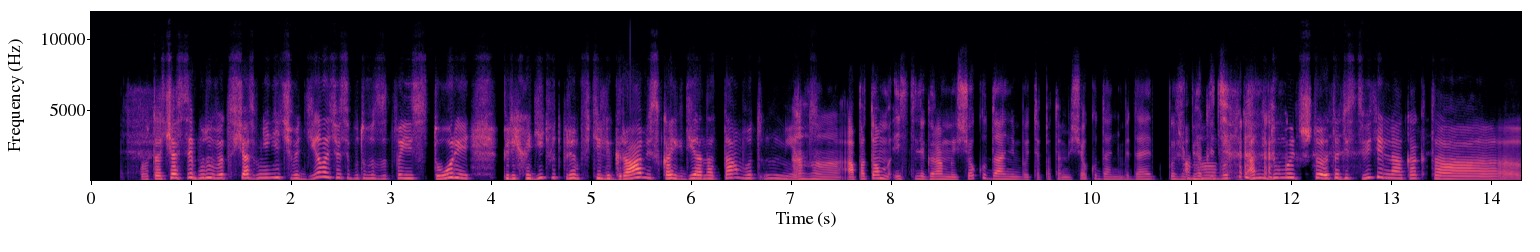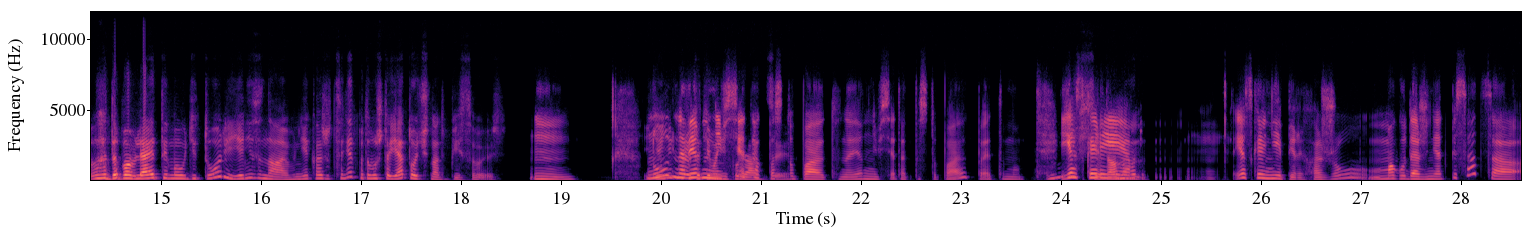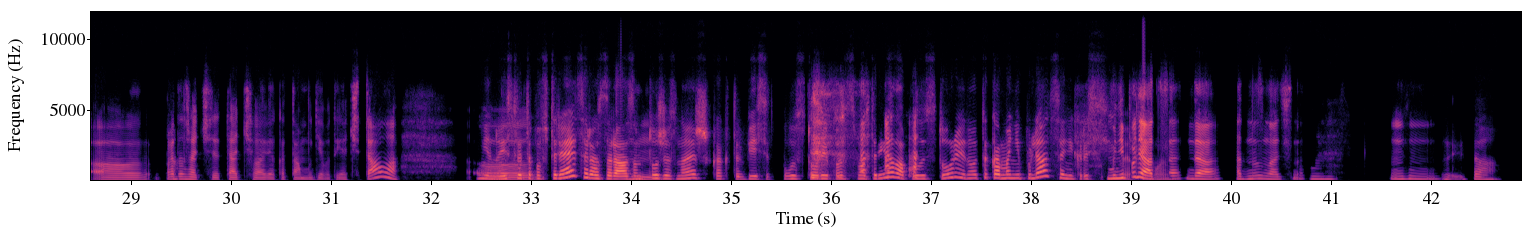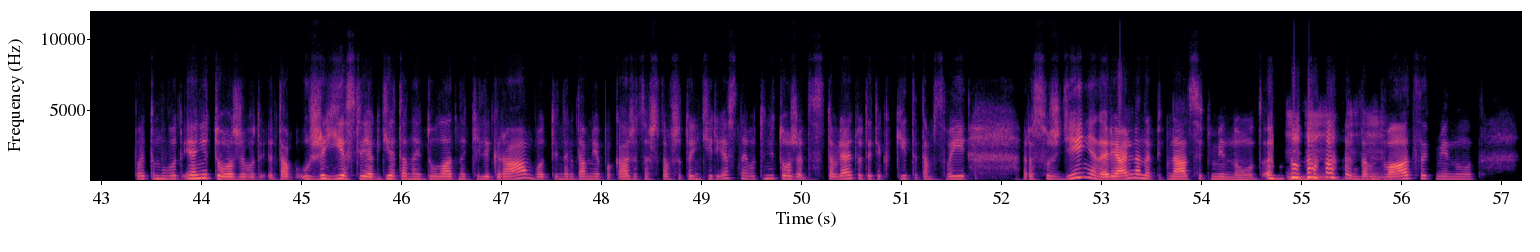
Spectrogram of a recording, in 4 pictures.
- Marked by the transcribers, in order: laugh; chuckle; grunt; laugh; laugh
- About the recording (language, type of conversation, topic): Russian, podcast, Как вы выбираете между звонком и сообщением?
